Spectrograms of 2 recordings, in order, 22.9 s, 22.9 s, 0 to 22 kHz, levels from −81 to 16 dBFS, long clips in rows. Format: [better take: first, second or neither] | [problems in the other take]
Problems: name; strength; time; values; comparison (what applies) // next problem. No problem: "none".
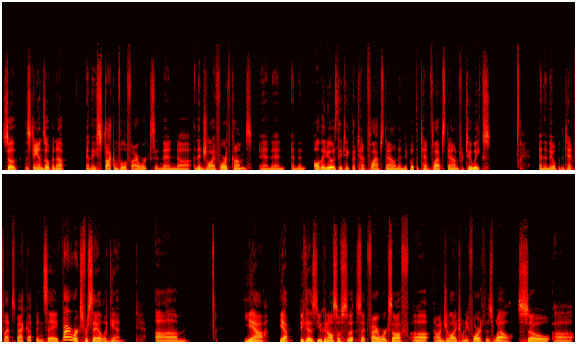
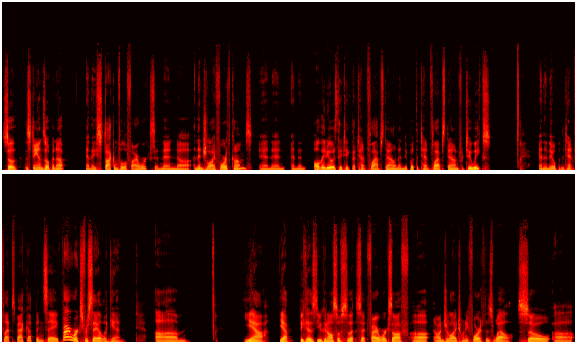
neither | none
